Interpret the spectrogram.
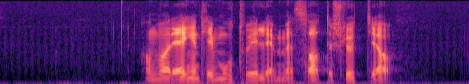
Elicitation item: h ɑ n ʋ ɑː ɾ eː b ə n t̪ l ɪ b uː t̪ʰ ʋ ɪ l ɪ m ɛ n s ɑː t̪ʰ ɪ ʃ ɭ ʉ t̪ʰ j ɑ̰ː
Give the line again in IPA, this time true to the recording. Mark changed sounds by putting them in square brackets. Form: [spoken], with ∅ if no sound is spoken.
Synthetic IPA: h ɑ n ʋ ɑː ɾ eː [ɡ] ə n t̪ l ɪ [m] uː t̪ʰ ʋ ɪ l ɪ m ɛ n s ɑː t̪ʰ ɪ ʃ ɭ ʉ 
